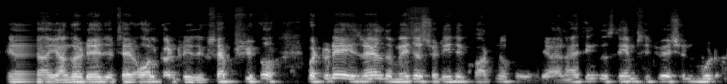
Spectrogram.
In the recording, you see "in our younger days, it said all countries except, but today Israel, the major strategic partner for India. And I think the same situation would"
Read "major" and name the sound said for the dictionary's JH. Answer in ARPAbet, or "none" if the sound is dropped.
JH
